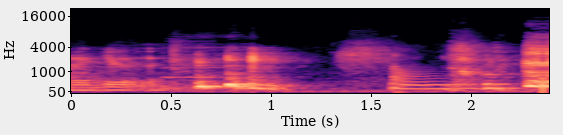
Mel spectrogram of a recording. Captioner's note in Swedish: skrattar; gnäggskratt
